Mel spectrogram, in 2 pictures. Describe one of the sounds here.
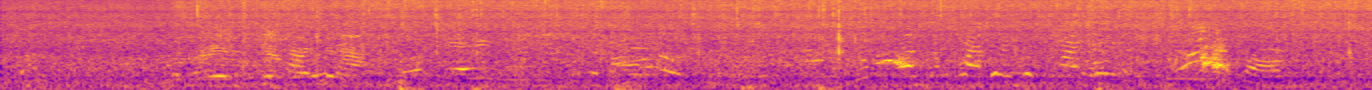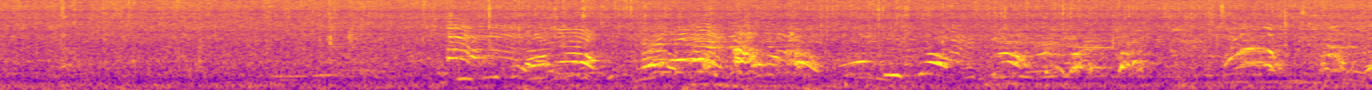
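Children shout and laugh as they play in water.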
